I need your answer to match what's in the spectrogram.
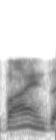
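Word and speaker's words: Viñes: Is it Vines? Did I pronounce that right? – I pronounce it Vines. – Vines, okay. – I'm sure that if I spoke Spanish, it might come out a little bit differently.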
